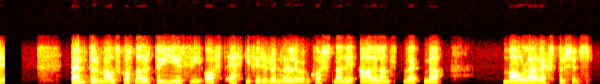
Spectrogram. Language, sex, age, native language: Icelandic, male, 20-29, Icelandic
